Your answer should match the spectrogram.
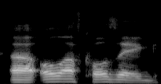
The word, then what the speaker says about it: Olaf Kölzig: his whole career a few games of Tampa Olaf kolzig if I'm pronouncing it correctly welcome to the show yeah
